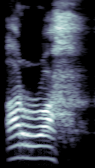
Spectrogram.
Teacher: را مشدد پر زبر ہے، را شبہ مستعلیہ حرف ہے، اس پر جب اوپر کی علامت یعنی زبر یا پیش وغیرہ ہوں تو یہ موٹا پڑھا جاتا ہے۔ ہا مجزوم اپنے سے پہلے حرف یعنی را مشدد سے مل کر پڑھنی ہے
